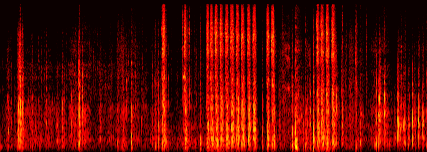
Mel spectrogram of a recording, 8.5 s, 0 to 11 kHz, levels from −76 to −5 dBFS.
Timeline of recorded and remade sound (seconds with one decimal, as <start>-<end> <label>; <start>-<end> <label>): 0.0-5.8 remade; 5.8-6.6 recorded; 6.6-8.5 remade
